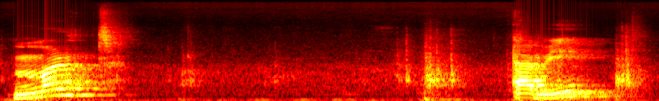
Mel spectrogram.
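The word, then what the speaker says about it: مرة أبي: Mart, abi, aqui Mará, né? Mas quando a gente vai ter sentido de D, vamos pronunciar como letra T.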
